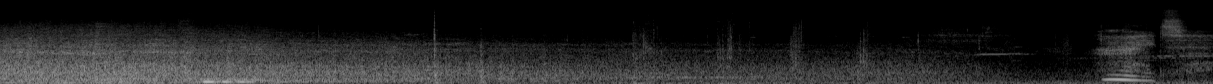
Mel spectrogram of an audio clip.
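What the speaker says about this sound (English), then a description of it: "It's a train." Train passing in the video game Alan Wake, a broad low rumble and rattling clatter that fades gradually, heard under quiet background voices with a brief gasp near the end.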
